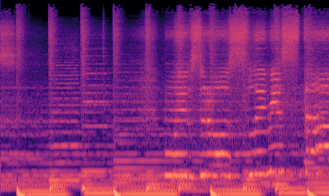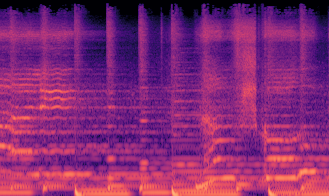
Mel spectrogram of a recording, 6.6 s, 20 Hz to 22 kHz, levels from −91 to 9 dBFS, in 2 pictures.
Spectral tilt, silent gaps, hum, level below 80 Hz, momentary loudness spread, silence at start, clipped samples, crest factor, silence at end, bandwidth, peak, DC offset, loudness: -4 dB/octave; none; none; -24 dBFS; 6 LU; 0 s; under 0.1%; 14 dB; 0 s; over 20 kHz; -4 dBFS; under 0.1%; -18 LUFS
